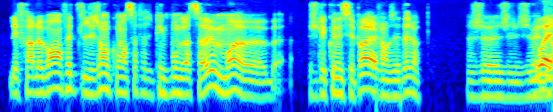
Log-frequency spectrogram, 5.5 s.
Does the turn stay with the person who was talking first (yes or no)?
no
